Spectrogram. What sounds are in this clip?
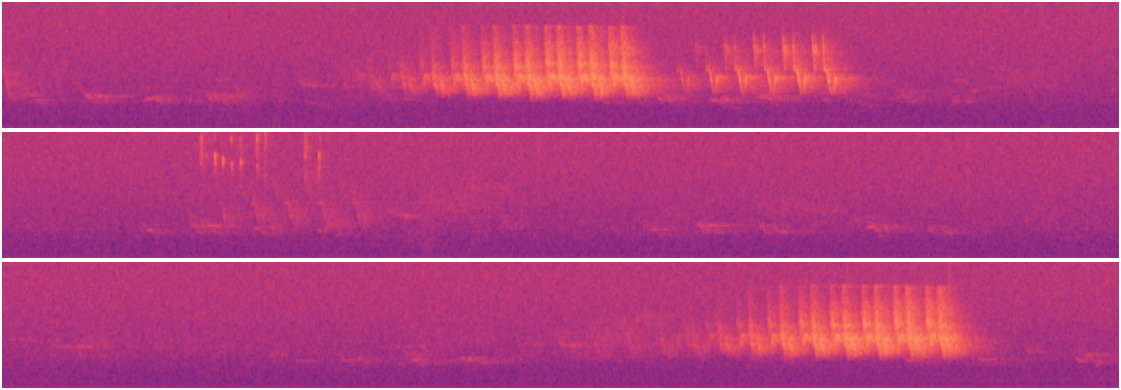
Red-eyed Vireo, American Robin, Black-throated Blue Warbler, Ovenbird, unknown mammal, Black-capped Chickadee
